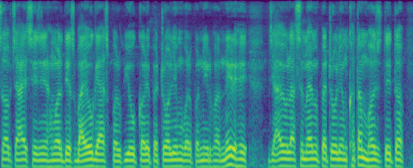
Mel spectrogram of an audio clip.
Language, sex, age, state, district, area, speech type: Maithili, male, 18-30, Bihar, Darbhanga, urban, spontaneous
